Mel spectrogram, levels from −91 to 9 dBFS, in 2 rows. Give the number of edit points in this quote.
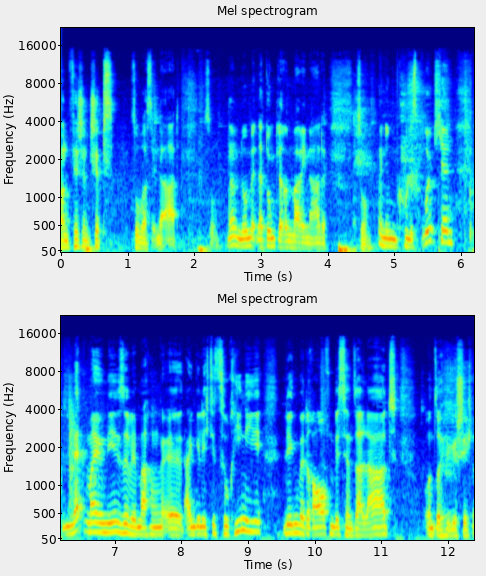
3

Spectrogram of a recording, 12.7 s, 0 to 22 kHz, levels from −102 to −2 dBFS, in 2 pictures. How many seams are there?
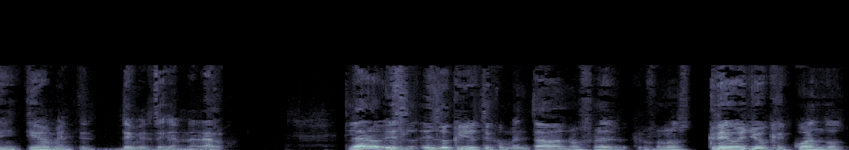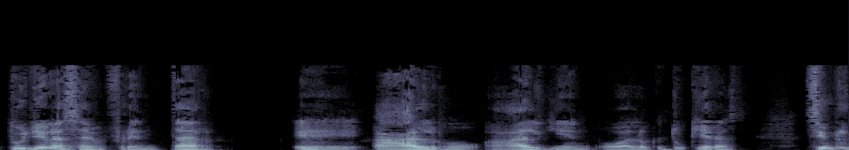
1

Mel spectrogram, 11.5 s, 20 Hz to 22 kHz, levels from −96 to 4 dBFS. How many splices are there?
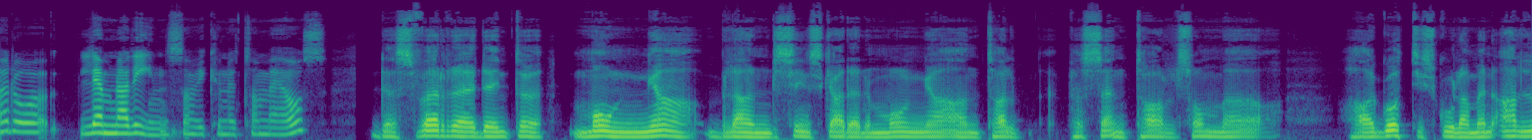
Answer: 2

